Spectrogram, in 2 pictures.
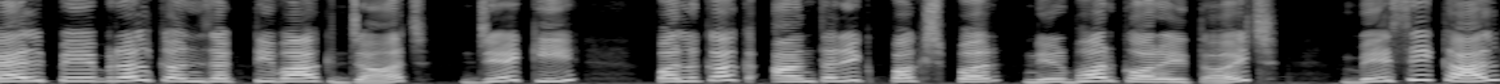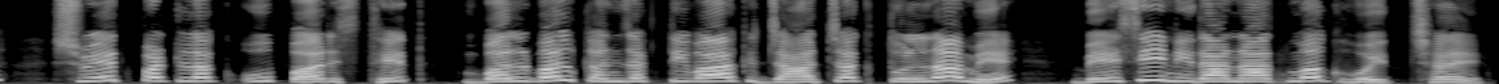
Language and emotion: Maithili, neutral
